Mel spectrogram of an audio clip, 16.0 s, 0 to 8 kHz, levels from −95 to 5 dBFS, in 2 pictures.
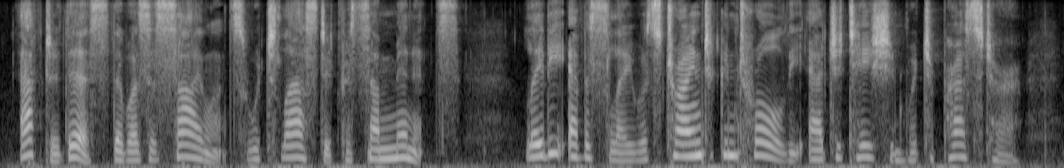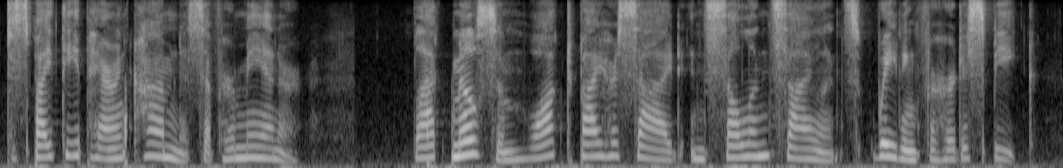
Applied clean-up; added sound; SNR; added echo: none; none; none; none.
